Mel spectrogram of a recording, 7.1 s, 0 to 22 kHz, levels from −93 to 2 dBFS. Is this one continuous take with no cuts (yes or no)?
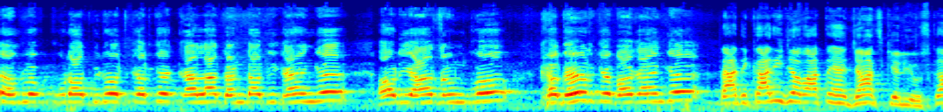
no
